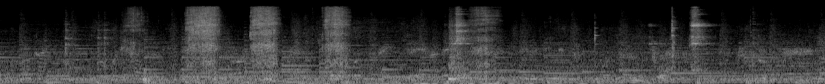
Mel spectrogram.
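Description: A person slurping dipping noodles (tsukemen) from the broth in several loud, hissing sucks, a few between about two and three and a half seconds in and another near five seconds, over background music.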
